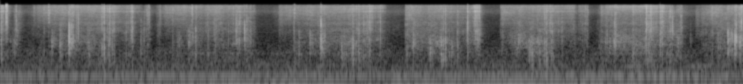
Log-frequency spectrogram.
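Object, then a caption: Denim jeans fabric. Long painted fingernails scratch over the back pockets and seams of worn, stretched light-blue denim jeans. The result is a steady, bright, raspy scratching with quick crackly strokes and brief pauses, over a constant low hum.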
